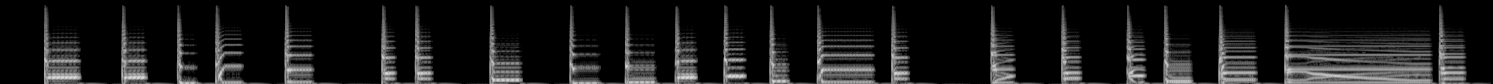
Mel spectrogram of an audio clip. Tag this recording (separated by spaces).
computer science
